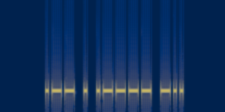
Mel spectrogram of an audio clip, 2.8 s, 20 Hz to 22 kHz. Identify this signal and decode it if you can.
Morse code, heard as a keyed tone, about 30 wpm, 700 Hz. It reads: WE1D
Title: USA Call Signs - 4 Characters - Repeated 3x - 30wpm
